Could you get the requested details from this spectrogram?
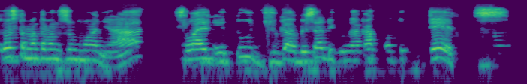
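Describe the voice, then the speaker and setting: Male teacher, patient casual lesson delivery, repeats key words, slows down for examples. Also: sits high, low-quality recording. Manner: reads English examples out slowly. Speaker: English teacher.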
